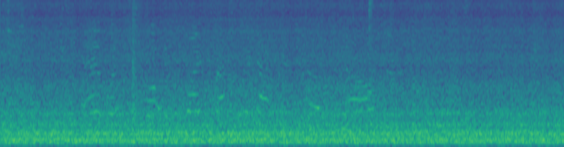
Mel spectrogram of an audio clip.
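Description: A jet airliner's engines roar steadily inside the cabin.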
